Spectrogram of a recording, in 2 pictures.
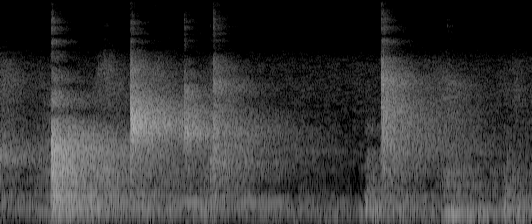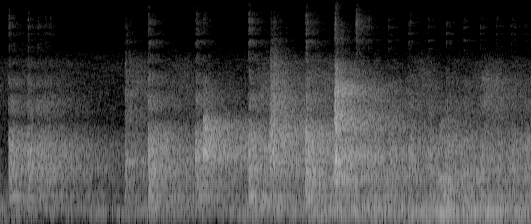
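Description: Table tennis ball clicking off the table and the players' bats, each click trailing a short echo. There are a few scattered clicks at first, then a quicker run of about three a second from about six and a half seconds in as a rally gets going.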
